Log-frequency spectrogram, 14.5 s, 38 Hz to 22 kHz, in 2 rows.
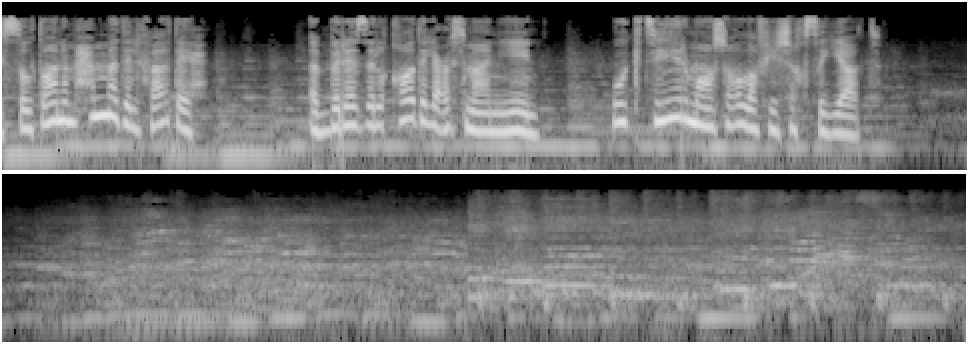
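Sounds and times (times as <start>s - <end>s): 
speech: 0.0s - 1.7s, 2.3s - 6.7s
children playing in an indoor exhibition hall: 7.0s - 14.4s
crowd of children and parents chattering in an exhibition hall: 7.0s - 14.4s.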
